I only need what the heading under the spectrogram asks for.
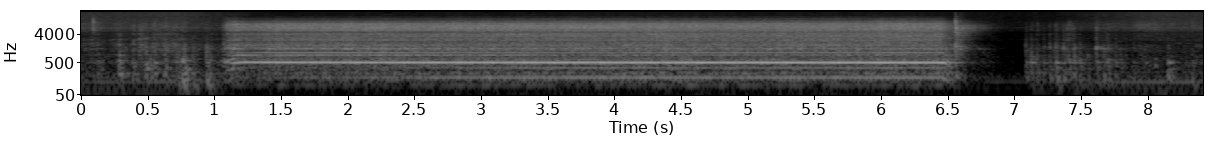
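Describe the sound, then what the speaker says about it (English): Stick blender mixing lye water into oils for cold process soap, a steady motor whine with a strong tonal hum that switches on, runs continuously for about five seconds, then cuts off, with quiet handling noise around it. "we are going to use the stick blender to blend the lye into the oils"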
